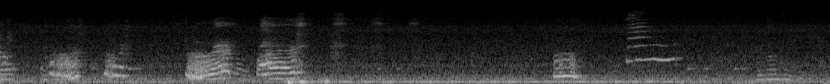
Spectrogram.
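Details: Stray mother cat and rescued kitten siblings, recorded to draw out the last kitten during a rescue; scattered short meows and one high thin mew over heavy low rumbling noise and a droning hum.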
